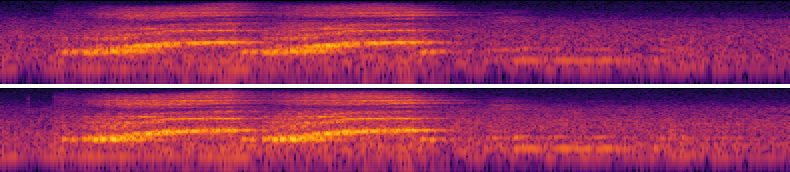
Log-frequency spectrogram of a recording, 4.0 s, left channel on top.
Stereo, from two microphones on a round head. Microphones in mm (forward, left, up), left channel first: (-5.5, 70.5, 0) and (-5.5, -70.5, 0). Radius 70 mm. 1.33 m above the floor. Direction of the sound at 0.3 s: 50° right (ahead or behind).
